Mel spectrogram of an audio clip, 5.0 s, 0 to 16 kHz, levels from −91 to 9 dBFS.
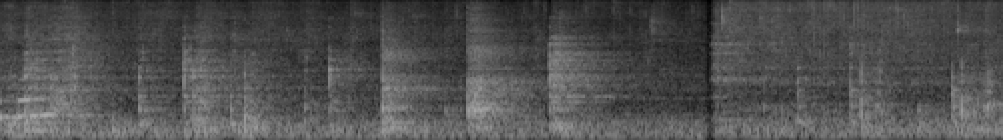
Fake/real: real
